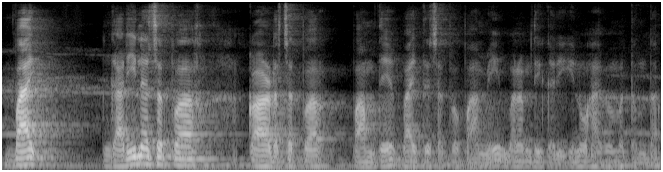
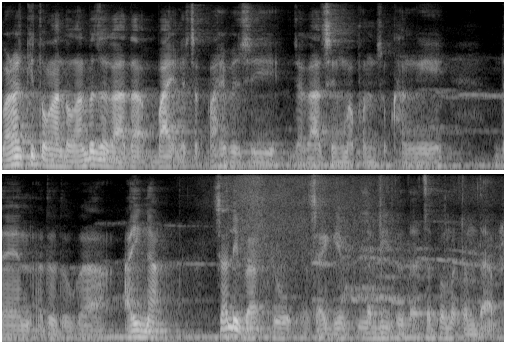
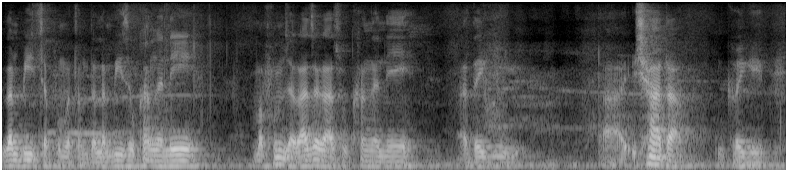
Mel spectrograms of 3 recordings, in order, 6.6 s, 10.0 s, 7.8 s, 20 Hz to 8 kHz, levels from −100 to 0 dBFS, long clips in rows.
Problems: background sounds at intervals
